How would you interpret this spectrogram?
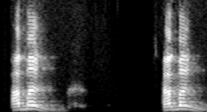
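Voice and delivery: Among as light "uh", stressed "MUNG"; second-syllable stress. Shown as a demonstration. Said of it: "second syllable पे होगी".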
